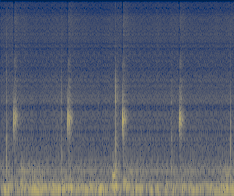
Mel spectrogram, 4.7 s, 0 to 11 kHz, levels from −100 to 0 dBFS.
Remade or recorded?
remade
